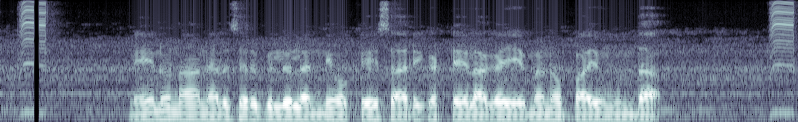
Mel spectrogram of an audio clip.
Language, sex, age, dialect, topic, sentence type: Telugu, male, 25-30, Utterandhra, banking, question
